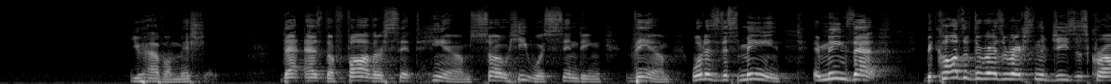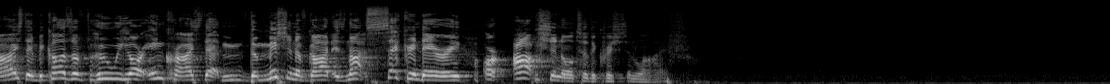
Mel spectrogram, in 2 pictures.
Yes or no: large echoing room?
yes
